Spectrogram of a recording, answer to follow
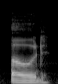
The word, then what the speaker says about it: Oade: get into it, but Ode is the way that it's pronounced and it does mean the word Ode O D. Um, but it's a blend of the word Ode and the word oak.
